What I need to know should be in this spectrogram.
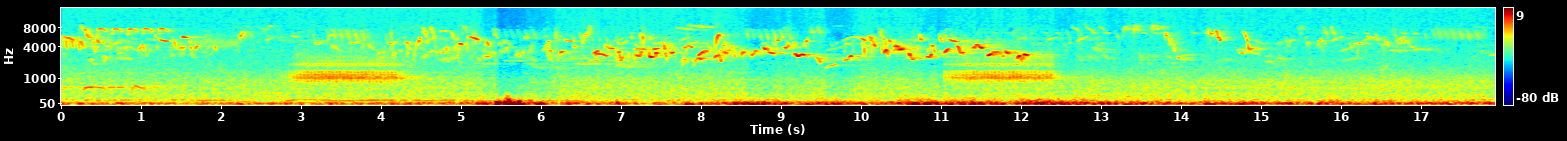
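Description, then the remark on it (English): A lesser spotted woodpecker gives a long, drawn-out call twice, several seconds apart, standing out clearly against a busy background of chirping songbirds outdoors. “Really long drawn out. I don't know. Is that lesser spotted woodpecker?”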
